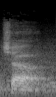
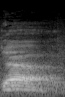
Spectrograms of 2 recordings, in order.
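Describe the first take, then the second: First: The consonant is breathy, like 'ch'. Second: The consonant is voiced without air, like 'j'. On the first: The speaker calls it wrong. "jangan cha" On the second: The speaker calls it right. "sebut huruf jim dia tak boleh ada angin"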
